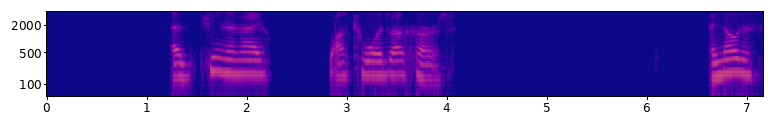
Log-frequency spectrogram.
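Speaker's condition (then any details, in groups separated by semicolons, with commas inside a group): Cerebral palsy; voice improved over last year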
